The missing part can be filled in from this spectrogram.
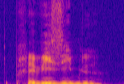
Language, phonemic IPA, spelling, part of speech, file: French, /pʁe.vi.zibl/, prévisible, adjective, Fr-prévisible.ogg
- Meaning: foreseeable, predictable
